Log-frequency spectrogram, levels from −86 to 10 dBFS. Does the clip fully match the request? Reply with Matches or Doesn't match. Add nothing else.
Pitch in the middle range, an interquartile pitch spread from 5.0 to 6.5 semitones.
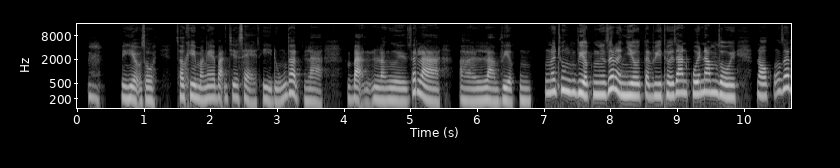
Doesn't match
